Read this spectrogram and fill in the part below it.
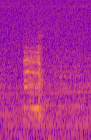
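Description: An old computer gives a short electronic beep.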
